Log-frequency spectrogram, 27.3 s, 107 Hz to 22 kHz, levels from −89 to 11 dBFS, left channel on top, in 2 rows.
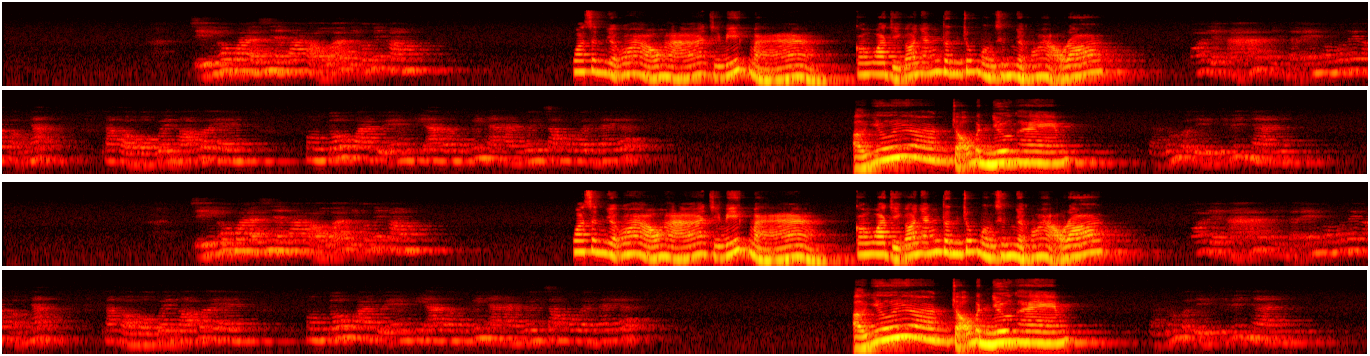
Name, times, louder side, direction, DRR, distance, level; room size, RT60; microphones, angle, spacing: voice 1, 1.9-4.1 11.9-14.1 14.4-16.1 16.7-20.0 25.1-26.5, equal, 30° left, 4.0 m, -44 dB
voice 2, 5.7-8.3 8.5-11.1 22.2-24.4, right 3 dB, 20° right, 0.4 m, -25 dB
11.0 x 8.9 x 4.9 m
head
